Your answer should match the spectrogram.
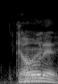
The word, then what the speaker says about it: Conant: Is that how you pronounce it? Conant? Conant.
